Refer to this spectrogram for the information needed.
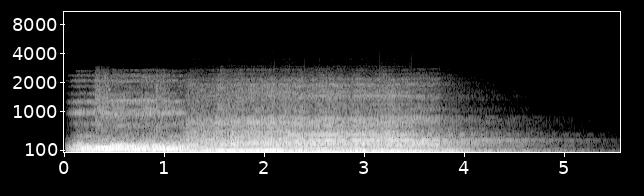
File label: Transition Stab Dark Ghostly; Production Element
